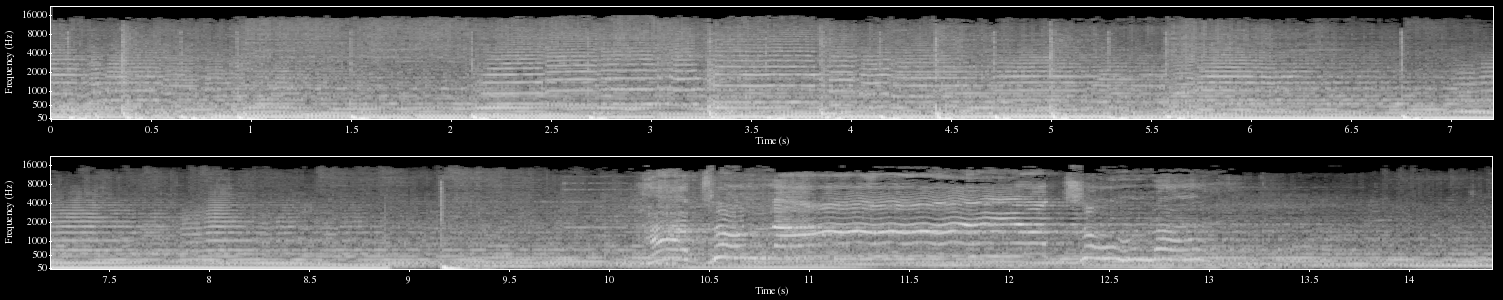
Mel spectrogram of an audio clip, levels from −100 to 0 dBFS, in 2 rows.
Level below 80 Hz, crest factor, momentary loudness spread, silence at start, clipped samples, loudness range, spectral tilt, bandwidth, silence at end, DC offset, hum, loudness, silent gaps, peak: -20 dBFS; 14 dB; 9 LU; 0 s; under 0.1%; 4 LU; -4.5 dB/octave; 16 kHz; 0 s; under 0.1%; none; -18 LUFS; none; -2 dBFS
